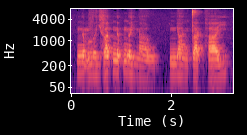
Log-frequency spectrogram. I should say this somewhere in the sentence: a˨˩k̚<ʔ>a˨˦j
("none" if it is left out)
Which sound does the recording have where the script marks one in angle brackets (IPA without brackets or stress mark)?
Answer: h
